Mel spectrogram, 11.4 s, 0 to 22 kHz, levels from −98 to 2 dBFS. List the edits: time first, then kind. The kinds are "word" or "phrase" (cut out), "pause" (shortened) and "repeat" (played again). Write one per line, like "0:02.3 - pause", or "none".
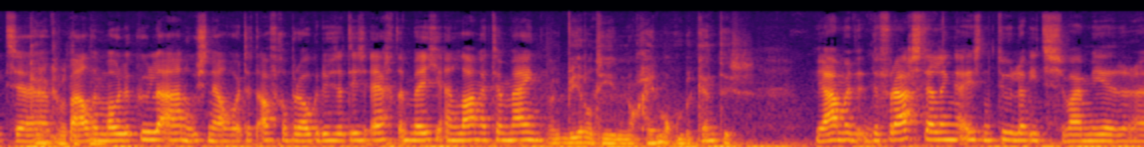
0:05.6 - word
0:08.7 - word
0:10.3 - word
